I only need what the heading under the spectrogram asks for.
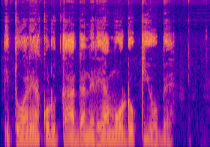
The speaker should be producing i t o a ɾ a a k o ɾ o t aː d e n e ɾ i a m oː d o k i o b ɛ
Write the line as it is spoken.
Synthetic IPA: i t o a ɾ e a k o ɾ u t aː d a n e ɾ e a m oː d o k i o b ɛ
